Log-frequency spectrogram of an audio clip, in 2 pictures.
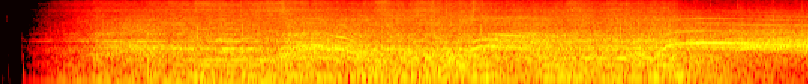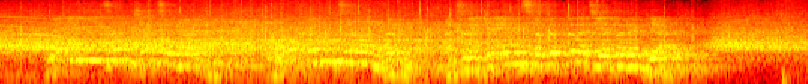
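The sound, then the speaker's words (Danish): A huge crowd in a full stadium in London roars continuously as the Olympic Games open, with applause, cheering and scattered whoops and yells blending into a dense, sustained wall of sound that swells quickly and stays loud throughout. “Nu skal vi lige høre, hvordan det lød for ni år siden på et fyldt stadion i London, da OL blev skudt i gang.”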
